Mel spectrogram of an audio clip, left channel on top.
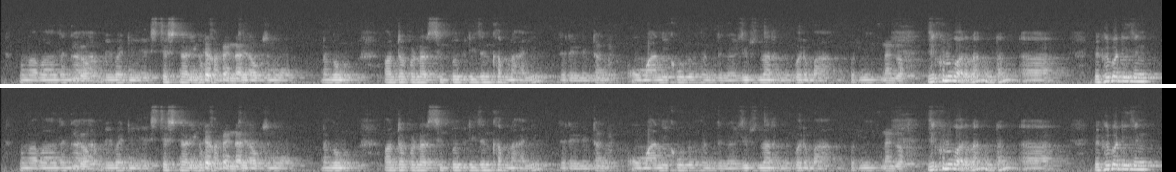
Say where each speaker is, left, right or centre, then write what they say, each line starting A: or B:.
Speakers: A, on the left; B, on the left.
A: नङाबा जोंहा
B: नंगौ
A: बेबायदि स्टेसनारि
B: इन्टारप्रेनार
A: दखान जेराव जोङो नांगौ अन्टारप्रनारशिपबो बिदि जों खालामनो हायो जेरै नोंथां
B: नंगौ
A: अमानिखौनो होन जोङो जिब जुनारनि बोरमा बेफोरनि
B: नंगौ
A: जिखुनु आरोना नोंथां आ बेफोरबादि जों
